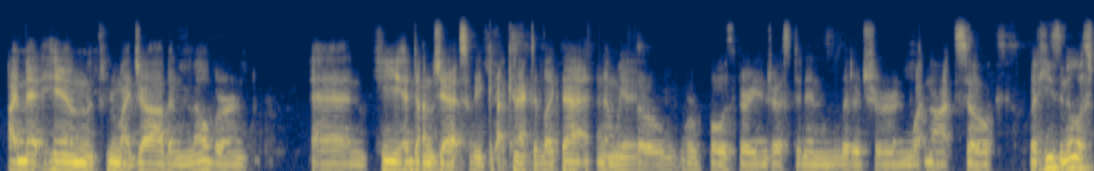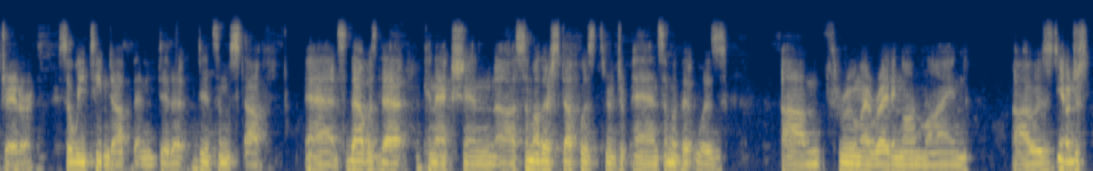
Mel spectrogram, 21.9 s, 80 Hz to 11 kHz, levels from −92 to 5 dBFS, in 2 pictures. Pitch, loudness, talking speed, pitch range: 100 Hz, -18 LUFS, 205 wpm, 95-105 Hz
